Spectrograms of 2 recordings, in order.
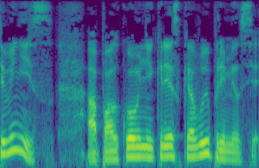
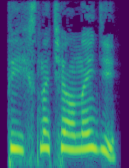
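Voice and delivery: mocking retort; 10 semitones higher than usual. A narrator's reading. Girl mocks beaten colonel.

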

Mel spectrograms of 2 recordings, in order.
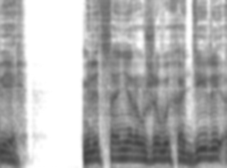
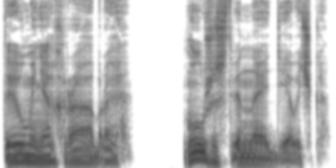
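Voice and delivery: gently lower, softer; tender and low; 5 semitones lower, 4 dB quieter than usual. A narrator's reading. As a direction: soothe her quietly. Husband tenderly praising wife.

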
